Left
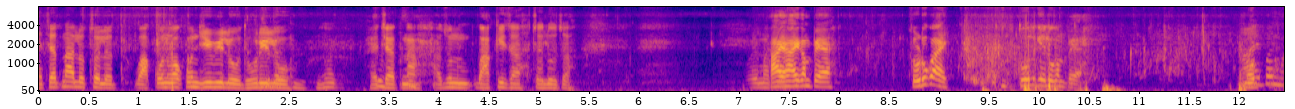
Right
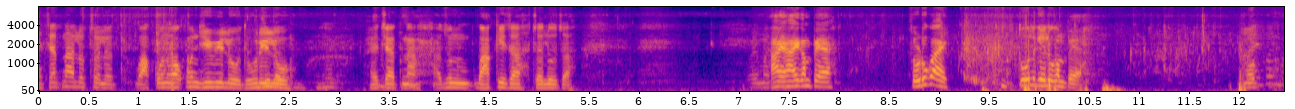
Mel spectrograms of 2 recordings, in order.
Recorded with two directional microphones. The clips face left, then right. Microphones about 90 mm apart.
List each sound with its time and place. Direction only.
0.3 s speech: centre (ahead or behind)
1.2 s speech: 25° right (ahead or behind)
3.7 s speech: 20° right (ahead or behind)
7.3 s speech: centre (ahead or behind); by 9.0 s 20° right (ahead or behind)
9.3 s speech: 10° left (ahead or behind)
10.1 s speech: 55° right (ahead or behind)
11.6 s a sound: 45° left (ahead or behind)
12.2 s speech: 65° left (ahead or behind)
